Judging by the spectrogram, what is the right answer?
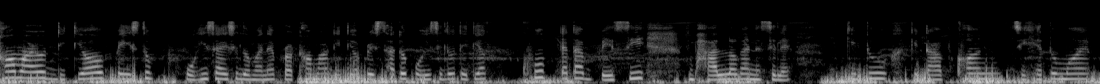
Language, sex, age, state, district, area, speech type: Assamese, female, 30-45, Assam, Dibrugarh, rural, spontaneous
